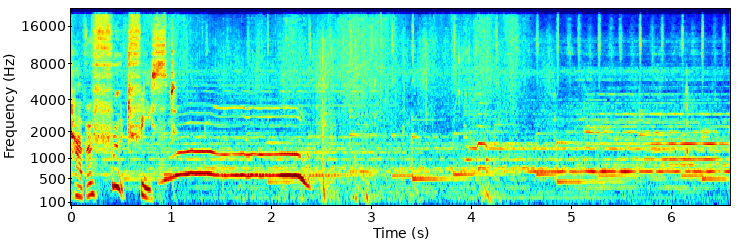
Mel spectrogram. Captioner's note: light music; men yelling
